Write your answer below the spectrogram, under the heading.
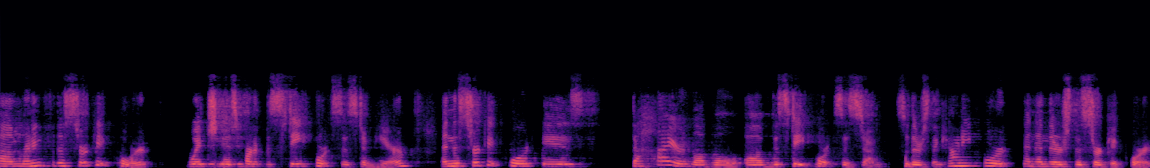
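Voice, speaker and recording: With an American accent and a normal speaking voice, a woman talks at a moderate pace, fairly high in pitch, with lively intonation. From Tampa, Florida. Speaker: judicial candidate, lawyer. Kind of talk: campaign speech at community meeting. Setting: public meeting room, also streamed on Zoom.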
